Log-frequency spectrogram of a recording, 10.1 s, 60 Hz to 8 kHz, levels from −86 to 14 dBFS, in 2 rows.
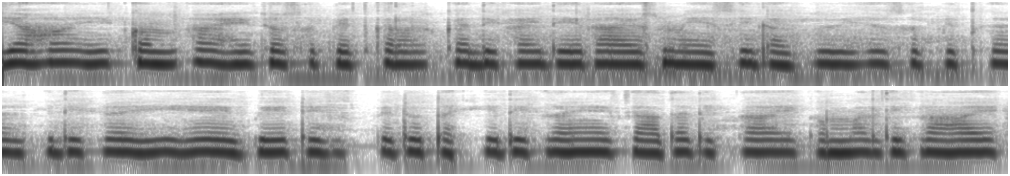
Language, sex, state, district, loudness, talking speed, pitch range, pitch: Hindi, female, Bihar, Jahanabad, -14 LUFS, 255 wpm, 215-225 Hz, 220 Hz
